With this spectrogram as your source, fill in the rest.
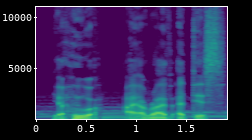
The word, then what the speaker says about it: Yahweh: name would have sounded the name I have concluded and I'm convinced of with all my studies is Yahweh I arrive at this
